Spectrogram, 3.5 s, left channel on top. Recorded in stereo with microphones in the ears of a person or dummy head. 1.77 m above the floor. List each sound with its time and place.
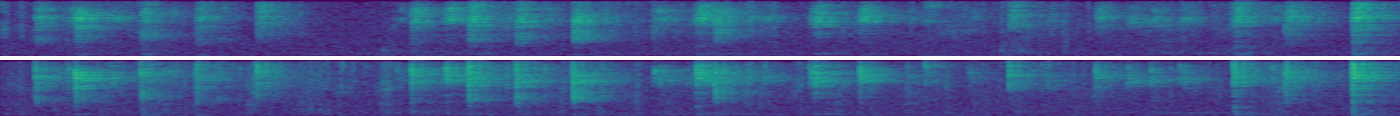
0.1 s typing on a keyboard: 30° right (ahead or behind), 0.9 m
